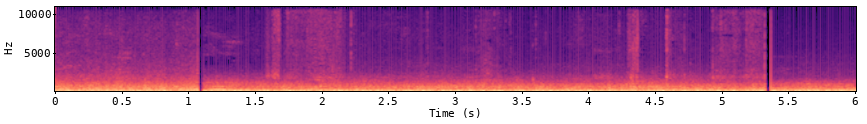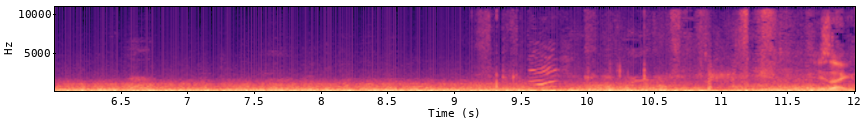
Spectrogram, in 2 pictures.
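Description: Steady low drone of a jet airliner's cabin in flight, with a faint voice near the end.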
